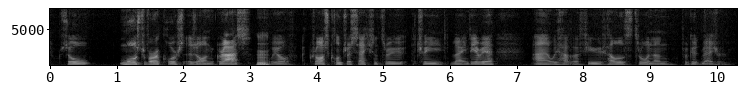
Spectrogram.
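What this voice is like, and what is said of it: Smooth Donegal Irish accent. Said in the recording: “your silky smooth, wonderful Donegal accent”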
